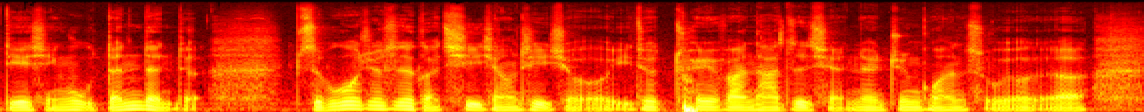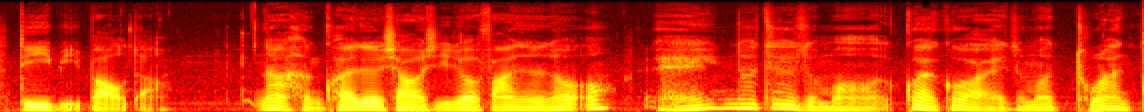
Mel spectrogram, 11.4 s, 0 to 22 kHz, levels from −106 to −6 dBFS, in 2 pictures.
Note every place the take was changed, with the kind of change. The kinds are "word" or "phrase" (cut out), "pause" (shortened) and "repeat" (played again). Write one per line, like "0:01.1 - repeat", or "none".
0:08.9 - pause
